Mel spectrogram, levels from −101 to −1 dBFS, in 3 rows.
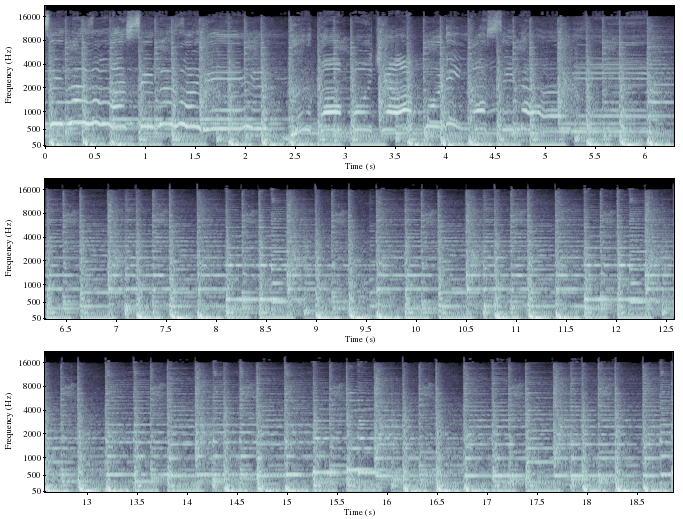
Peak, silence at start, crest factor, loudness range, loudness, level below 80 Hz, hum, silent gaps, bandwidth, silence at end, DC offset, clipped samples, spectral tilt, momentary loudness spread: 0 dBFS; 0 s; 16 dB; 2 LU; -17 LUFS; -22 dBFS; none; none; 19 kHz; 0 s; under 0.1%; under 0.1%; -4.5 dB/octave; 3 LU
